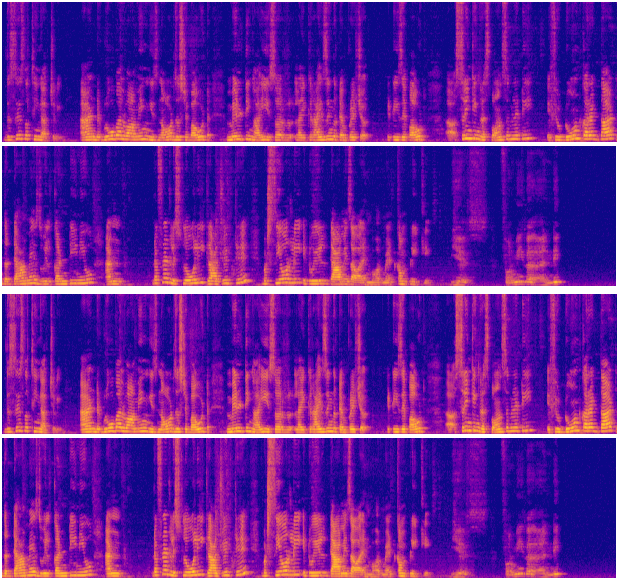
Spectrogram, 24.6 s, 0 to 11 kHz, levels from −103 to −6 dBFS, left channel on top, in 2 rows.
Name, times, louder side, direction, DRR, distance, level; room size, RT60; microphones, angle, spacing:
voice 1, 0.0-1.2 1.6-4.1 4.5-7.3 7.8-8.4 8.9-10.6 10.9-14.7 15.3-17.2 17.5-20.8, right 4 dB, 50° right, 0.4 m, -26 dB
voice 2, 21.3-21.9 22.4-23.4, left 1 dB, 5° left, 0.6 m, -35 dB
2.5 x 2.1 x 2.4 m
head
